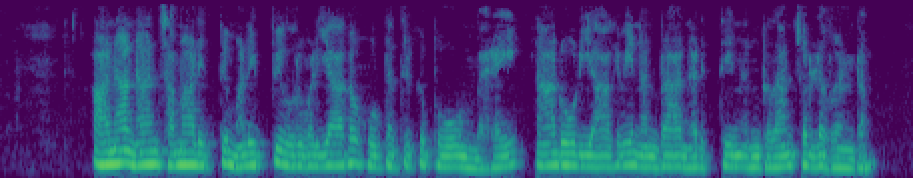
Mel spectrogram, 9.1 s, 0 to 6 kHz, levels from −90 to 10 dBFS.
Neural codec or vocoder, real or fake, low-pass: none; real; 5.4 kHz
